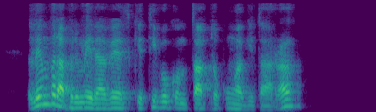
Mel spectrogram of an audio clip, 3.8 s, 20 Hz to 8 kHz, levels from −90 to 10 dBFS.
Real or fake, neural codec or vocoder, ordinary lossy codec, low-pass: fake; codec, 24 kHz, 0.9 kbps, DualCodec; AAC, 32 kbps; 7.2 kHz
